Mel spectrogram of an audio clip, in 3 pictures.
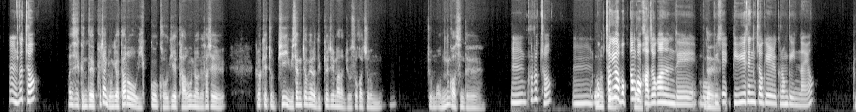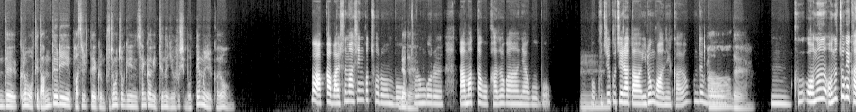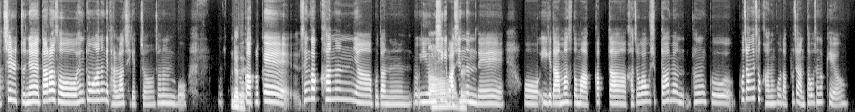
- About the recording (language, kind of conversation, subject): Korean, unstructured, 식당에서 남긴 음식을 가져가는 게 왜 논란이 될까?
- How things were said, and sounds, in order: other background noise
